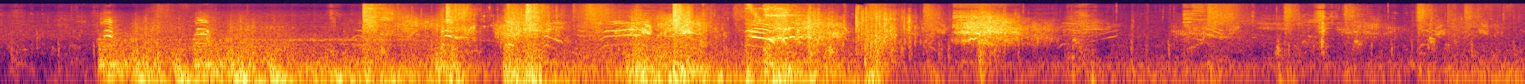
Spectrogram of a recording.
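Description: Magic blasts whoosh and crackle during a fight.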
